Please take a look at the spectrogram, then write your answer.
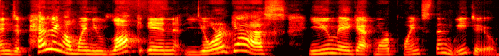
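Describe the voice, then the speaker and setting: Speaking at a fairly slow pace, a woman with a Canadian accent uses a fairly high pitch and lively intonation. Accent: Canadian, noticeable. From Ontario, Canada. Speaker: teacher librarian and show co-host. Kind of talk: casual online show chat.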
